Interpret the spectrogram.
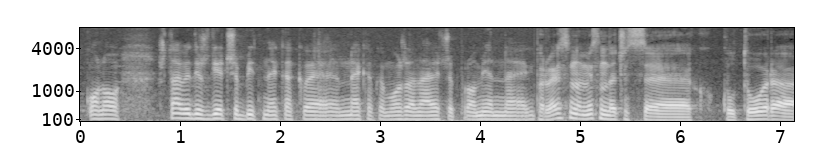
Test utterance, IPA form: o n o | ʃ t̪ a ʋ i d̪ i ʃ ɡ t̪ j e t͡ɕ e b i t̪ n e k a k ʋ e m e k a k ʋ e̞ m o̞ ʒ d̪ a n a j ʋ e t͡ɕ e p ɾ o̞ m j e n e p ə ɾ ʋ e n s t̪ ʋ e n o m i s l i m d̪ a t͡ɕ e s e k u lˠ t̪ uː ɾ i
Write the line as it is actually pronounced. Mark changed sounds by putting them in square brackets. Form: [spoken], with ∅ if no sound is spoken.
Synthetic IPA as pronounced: o n o | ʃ t̪ a ʋ i d̪ i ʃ ɡ [d̪] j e t͡ɕ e b i t̪ n e k a k ʋ e [n] e k a k ʋ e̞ m o̞ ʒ d̪ a n a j ʋ e t͡ɕ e p ɾ o̞ m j e n e p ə ɾ ʋ e n s t̪ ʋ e n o m i s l i m d̪ a t͡ɕ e s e k u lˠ t̪ uː ɾ [a]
